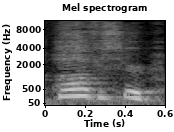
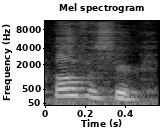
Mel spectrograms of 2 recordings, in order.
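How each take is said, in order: Both takes have the same delivery.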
